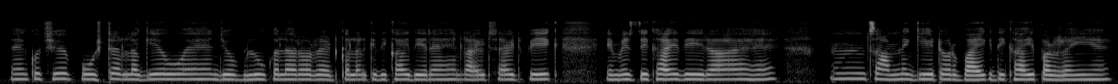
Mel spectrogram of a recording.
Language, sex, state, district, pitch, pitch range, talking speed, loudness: Hindi, female, Bihar, Gopalganj, 230 Hz, 225-240 Hz, 180 wpm, -32 LUFS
